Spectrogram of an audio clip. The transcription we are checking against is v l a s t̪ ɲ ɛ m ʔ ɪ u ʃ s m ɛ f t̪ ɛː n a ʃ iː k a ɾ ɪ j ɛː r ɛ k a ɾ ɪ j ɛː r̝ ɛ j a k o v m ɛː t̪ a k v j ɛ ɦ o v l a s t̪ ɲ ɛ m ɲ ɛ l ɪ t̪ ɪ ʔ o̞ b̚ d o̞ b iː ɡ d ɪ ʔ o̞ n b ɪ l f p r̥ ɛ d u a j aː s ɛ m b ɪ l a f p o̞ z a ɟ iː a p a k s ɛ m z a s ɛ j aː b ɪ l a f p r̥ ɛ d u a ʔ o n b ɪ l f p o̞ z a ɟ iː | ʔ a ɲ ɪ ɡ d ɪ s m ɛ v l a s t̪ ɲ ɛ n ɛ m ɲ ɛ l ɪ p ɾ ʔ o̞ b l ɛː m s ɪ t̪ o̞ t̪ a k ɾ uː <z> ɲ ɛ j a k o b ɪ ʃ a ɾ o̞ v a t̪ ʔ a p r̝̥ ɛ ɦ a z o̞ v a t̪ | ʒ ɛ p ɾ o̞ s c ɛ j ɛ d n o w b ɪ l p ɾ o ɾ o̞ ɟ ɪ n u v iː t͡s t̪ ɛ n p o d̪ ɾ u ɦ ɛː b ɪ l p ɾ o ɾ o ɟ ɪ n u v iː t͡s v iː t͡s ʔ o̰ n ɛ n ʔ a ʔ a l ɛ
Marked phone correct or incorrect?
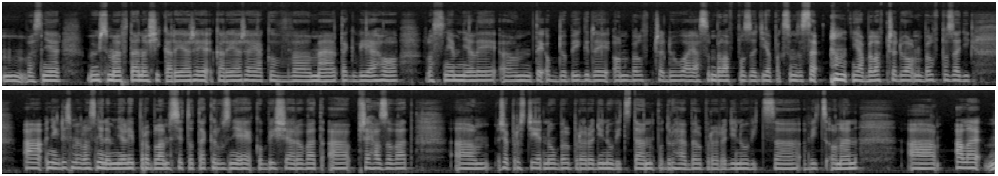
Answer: correct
